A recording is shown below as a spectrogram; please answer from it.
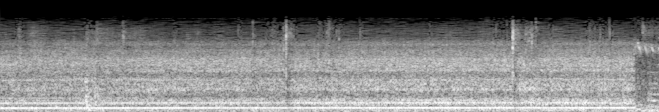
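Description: Truck engine and road noise heard from inside the moving cab: a steady, even hum with a constant rushing noise and a few light clicks and rattles.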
